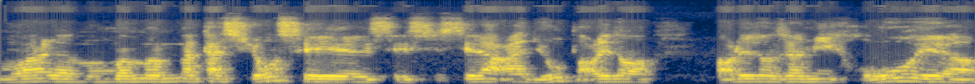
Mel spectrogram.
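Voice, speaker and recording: A man speaks at a fairly high pitch. His intonation stays fairly even and his pace is fairly slow. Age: 50s. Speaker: radio host. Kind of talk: interview. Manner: halting, many fillers and repetitions; conversational, unformal.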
